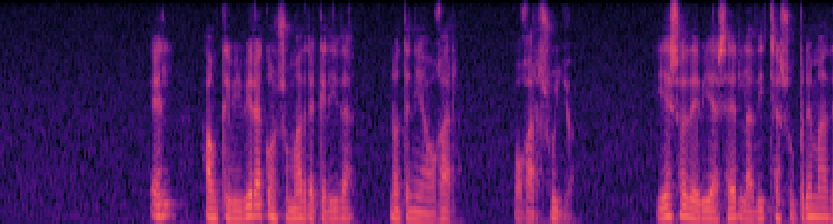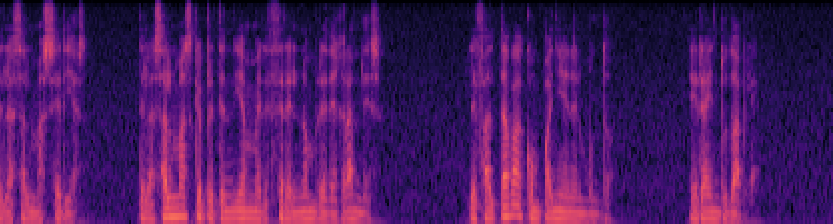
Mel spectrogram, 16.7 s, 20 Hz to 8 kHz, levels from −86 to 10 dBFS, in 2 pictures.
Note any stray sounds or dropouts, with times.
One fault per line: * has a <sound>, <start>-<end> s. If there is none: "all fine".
all fine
